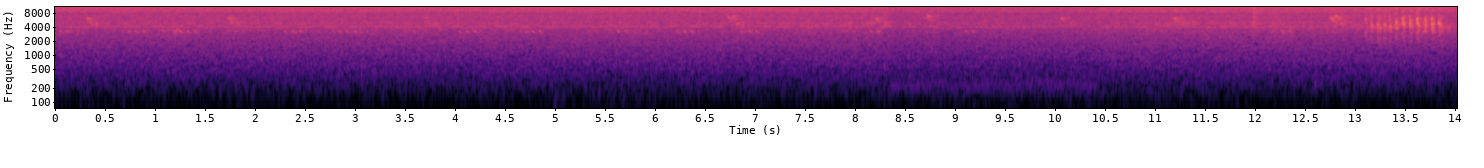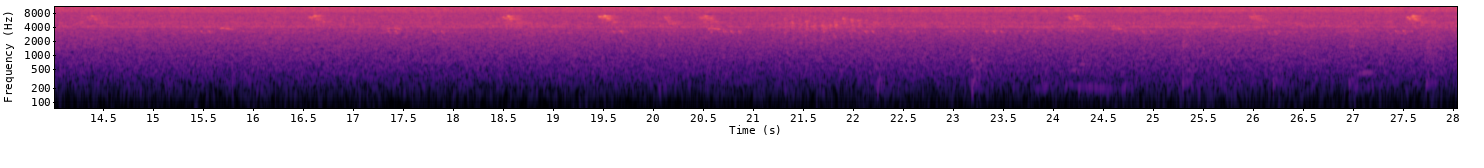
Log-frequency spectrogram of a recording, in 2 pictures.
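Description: Steady outdoor hiss with short, high bird chirps scattered throughout, and one louder, brief high call about halfway through.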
